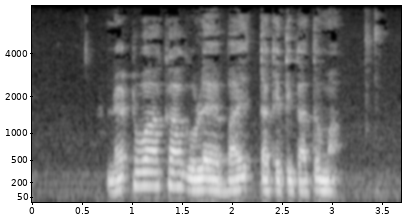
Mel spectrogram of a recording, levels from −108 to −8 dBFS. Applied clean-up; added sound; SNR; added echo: none; none; none; none.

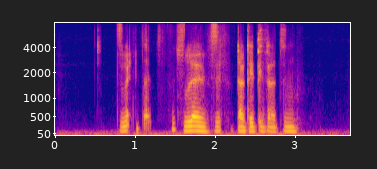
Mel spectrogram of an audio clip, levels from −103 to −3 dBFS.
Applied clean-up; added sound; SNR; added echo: neural diffusion model UNIVERSE++.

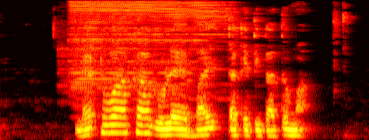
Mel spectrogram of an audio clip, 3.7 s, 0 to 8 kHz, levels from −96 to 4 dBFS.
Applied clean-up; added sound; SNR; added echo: classical method log-MMSE.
